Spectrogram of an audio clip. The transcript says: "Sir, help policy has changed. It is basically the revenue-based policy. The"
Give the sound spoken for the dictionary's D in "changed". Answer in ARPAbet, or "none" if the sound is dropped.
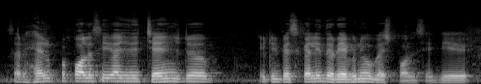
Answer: D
